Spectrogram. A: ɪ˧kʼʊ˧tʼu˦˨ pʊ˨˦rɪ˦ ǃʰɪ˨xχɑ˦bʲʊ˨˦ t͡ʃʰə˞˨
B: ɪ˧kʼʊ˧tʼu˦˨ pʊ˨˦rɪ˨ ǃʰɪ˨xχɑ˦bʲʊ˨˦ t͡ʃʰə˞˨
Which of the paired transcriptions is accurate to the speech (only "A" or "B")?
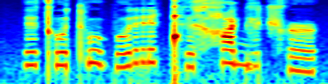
A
